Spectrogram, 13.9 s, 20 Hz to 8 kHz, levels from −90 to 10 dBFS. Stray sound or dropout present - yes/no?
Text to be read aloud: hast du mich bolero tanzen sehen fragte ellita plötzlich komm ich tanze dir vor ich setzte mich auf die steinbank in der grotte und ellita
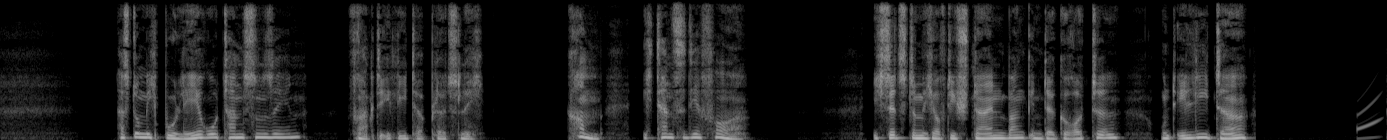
yes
